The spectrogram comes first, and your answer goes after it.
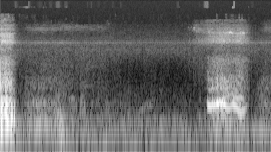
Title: Snoring puppy #snoringdog#funnypets #funnydogs #petslife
